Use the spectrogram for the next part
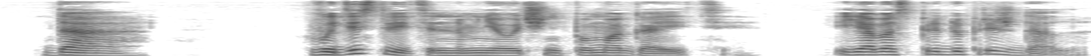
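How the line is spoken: Indifferent. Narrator (Russian): сказала она безразличным голосом

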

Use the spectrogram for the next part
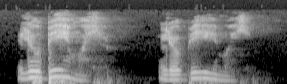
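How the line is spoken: Whispered. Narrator (Russian): прошептав

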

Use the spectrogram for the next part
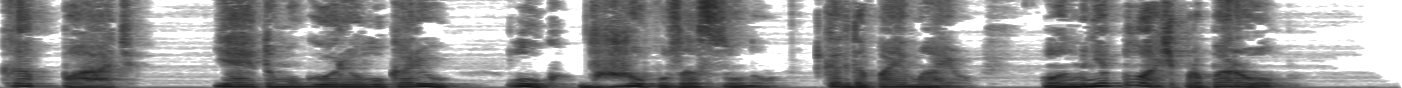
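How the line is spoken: Distant whisper. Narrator (Russian): чей-то шепот

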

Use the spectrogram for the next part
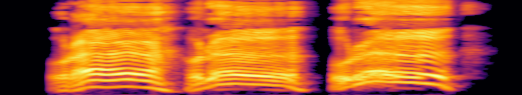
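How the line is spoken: Sailors shouting. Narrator (Russian): закричали матросы

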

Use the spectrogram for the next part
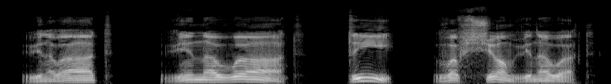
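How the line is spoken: Muttered through gritted teeth. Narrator (Russian): приговаривал сквозь зубы

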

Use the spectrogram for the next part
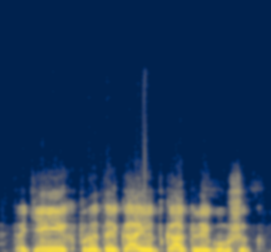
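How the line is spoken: Loud. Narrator (Russian): Один из офицеров по имени Фессар громко сказал

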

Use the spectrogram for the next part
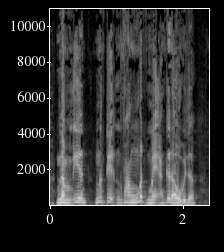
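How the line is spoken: Shouted. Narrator (Vietnamese): Năm hét lên

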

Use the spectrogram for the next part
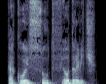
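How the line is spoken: Trembling voice question. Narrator (Russian): дрожащим голосом переспросил Ярослав

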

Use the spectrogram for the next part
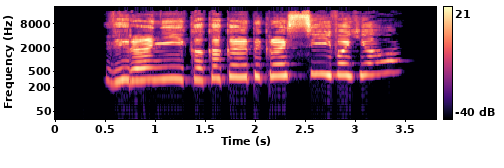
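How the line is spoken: Squealed. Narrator (Russian): завизжала Марина

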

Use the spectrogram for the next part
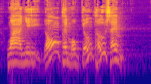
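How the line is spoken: Loud competitive shout. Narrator (Vietnamese): lòng háo thắng của thiên âm quái tẩu chợt bùng dậy, lão hét to

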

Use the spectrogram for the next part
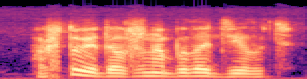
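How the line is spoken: Snorted. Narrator (Russian): фыркнула Лена

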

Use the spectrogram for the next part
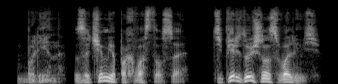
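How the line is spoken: Whispered. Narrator (Russian): шепнул

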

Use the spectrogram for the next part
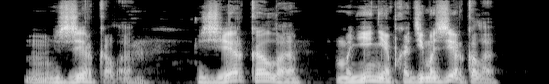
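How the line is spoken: Muttering. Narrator (Russian): забормотал он

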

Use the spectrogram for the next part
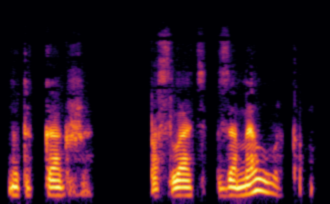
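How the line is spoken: Quiet. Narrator (Russian): Дик сказал негромко

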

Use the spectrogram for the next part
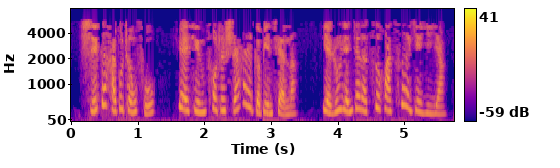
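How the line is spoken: Laughing. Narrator (Chinese): 湘云又笑道

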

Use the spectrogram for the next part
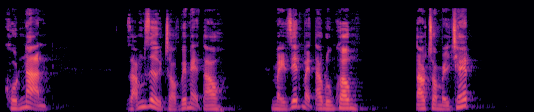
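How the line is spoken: Loud shout. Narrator (Vietnamese): Nó hét lớn

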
